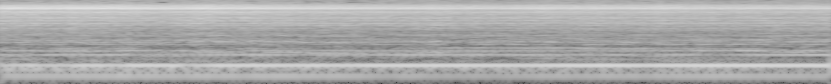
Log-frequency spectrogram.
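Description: A live band's amplified instruments holding a steady, low drone, with no new notes struck.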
